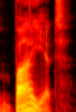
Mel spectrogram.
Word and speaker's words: bayit: An example of a two yod Segholate is bayit, very common word for house. It's got the same pattern. It's got a accented first syllable and it's two syllables, but notice that the vowels are very different.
